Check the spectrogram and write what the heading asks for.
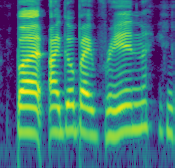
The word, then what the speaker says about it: Rin: Uh, but I go by Ren. You can call me whatever though. I really don't care. Um, it's spelled.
